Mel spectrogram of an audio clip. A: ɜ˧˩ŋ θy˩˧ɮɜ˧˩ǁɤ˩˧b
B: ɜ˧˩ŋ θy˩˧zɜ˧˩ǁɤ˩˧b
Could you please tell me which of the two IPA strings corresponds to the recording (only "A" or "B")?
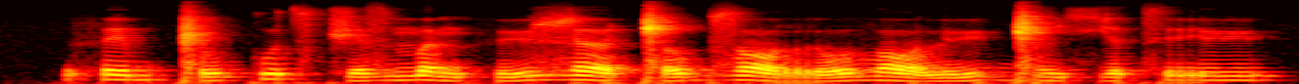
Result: A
